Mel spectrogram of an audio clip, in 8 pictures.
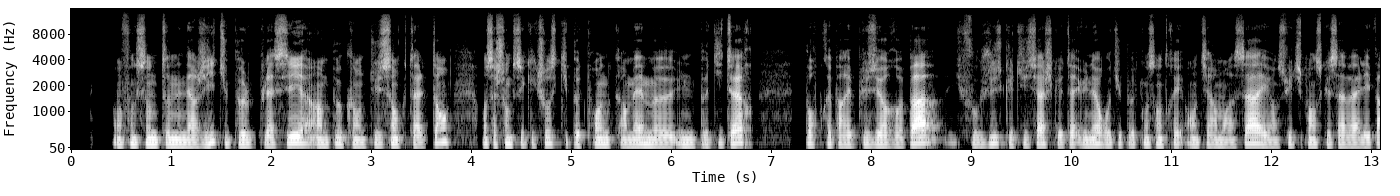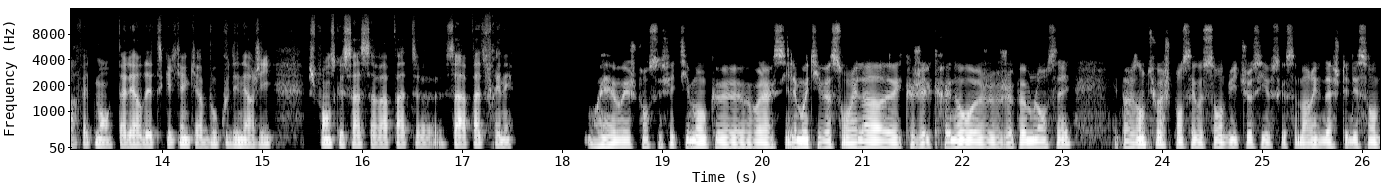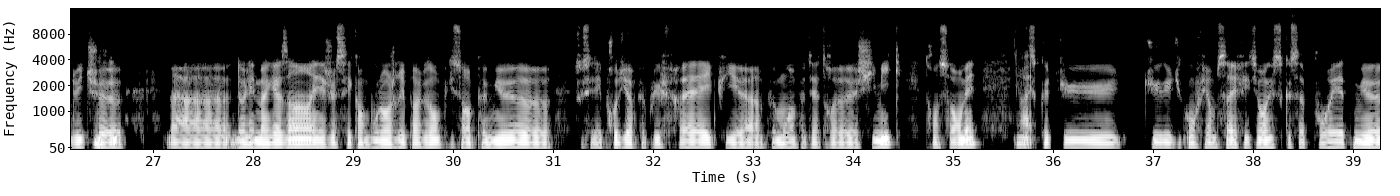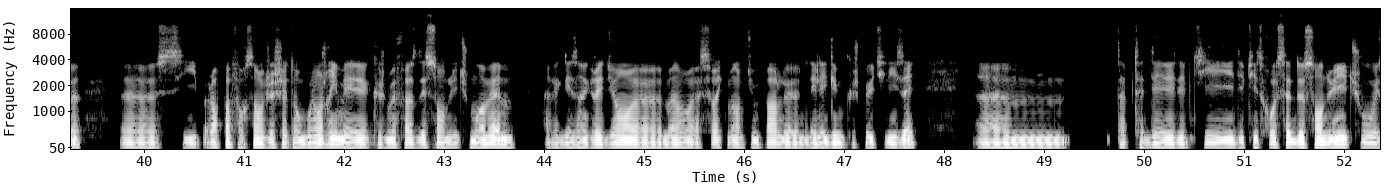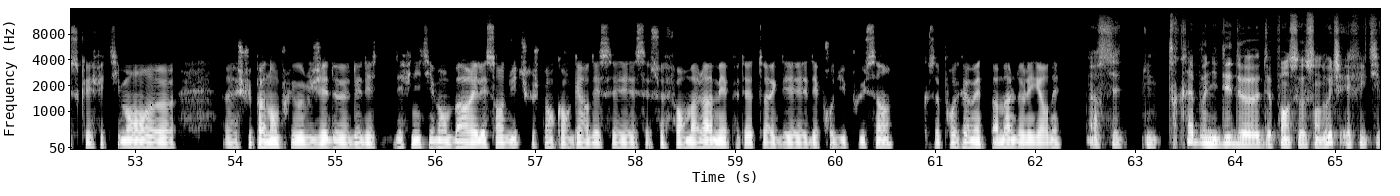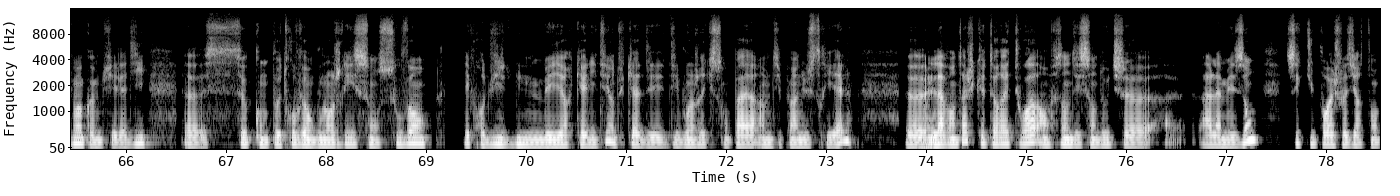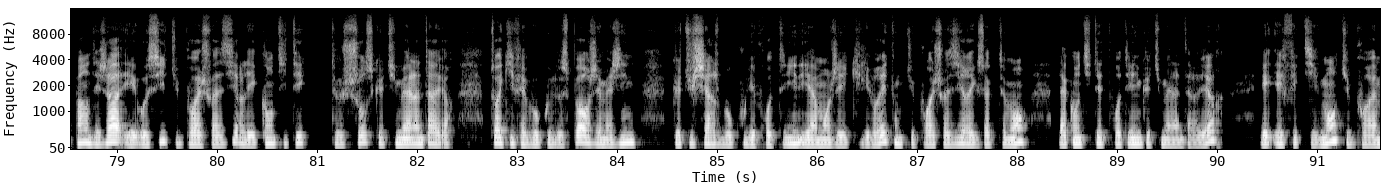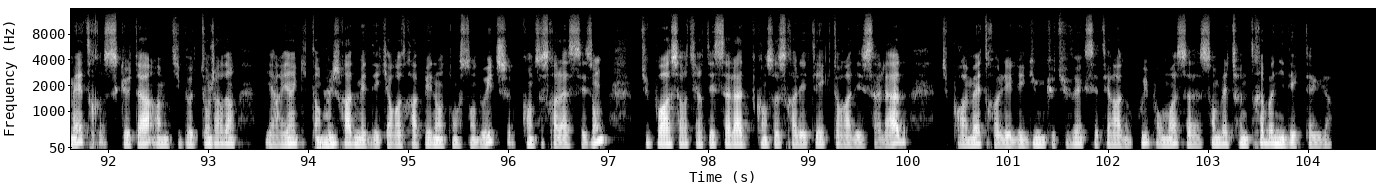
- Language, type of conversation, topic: French, advice, Comment puis-je manger sainement malgré un emploi du temps surchargé et des repas pris sur le pouce ?
- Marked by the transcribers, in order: other background noise; tapping; stressed: "très"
